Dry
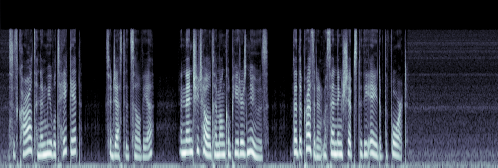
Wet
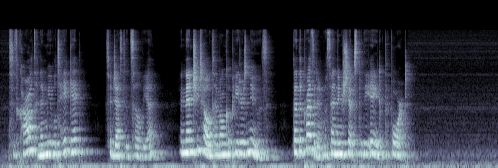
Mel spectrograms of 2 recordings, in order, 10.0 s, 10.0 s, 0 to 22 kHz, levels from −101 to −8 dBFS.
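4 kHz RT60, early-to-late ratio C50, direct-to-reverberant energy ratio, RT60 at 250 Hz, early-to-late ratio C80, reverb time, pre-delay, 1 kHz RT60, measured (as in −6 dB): 0.35 s, 9.0 dB, 1.5 dB, 0.85 s, 13.5 dB, 0.50 s, 5 ms, 0.40 s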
